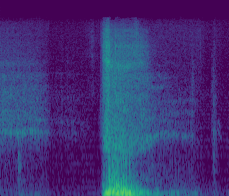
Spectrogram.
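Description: A man's loud sigh into a close microphone, one breath about a second in that fades away over half a second.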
